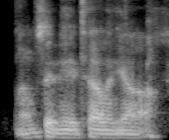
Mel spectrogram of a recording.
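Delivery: holding back tears while telling the viewers; choked up. Real, not acted. Telling viewers about a friend's call, choked up and soft.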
